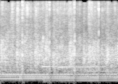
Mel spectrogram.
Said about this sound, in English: If you prayed with me, just put your hands together and clap real good so they can hear that you're here. Amen.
